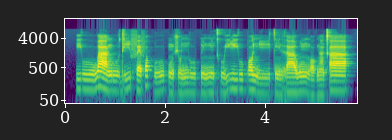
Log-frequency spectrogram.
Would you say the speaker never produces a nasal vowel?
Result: no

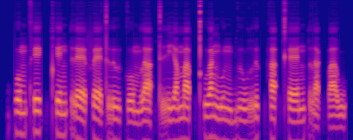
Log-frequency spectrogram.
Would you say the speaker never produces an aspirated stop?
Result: no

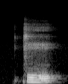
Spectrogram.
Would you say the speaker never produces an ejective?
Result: yes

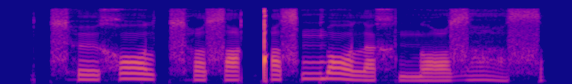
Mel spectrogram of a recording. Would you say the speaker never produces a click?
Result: no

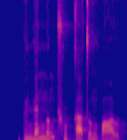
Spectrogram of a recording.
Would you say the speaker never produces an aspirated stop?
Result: no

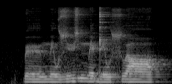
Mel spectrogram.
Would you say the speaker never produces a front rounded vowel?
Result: no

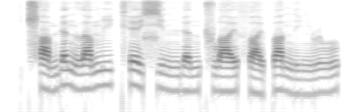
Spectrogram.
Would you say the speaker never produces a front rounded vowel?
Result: yes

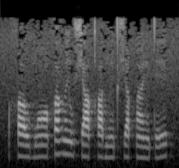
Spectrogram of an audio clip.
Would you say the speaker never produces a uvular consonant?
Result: no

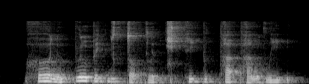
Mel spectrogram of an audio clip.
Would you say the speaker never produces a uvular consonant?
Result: yes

